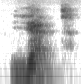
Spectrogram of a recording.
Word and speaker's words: yet: we see in Spanish why they pronounce it like a j so for example yet yet a lot of Spanish speakers say jet yeah but jet in English is another word so you listen to it yes yeah and then you pronounce it yet and then write down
